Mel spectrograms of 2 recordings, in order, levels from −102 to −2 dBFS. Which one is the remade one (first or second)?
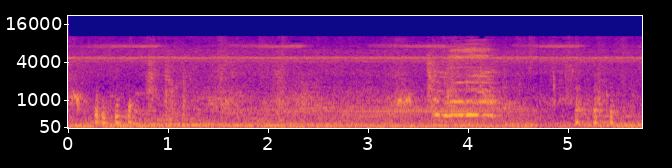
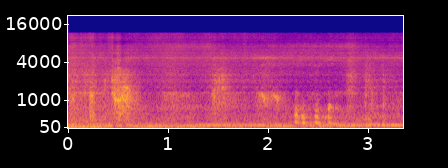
second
